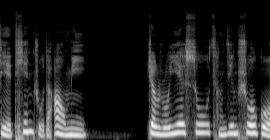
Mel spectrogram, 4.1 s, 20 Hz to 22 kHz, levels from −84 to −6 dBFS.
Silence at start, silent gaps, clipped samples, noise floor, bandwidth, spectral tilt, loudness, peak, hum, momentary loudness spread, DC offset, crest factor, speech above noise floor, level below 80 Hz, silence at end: 0 s; 2.09-2.15 s; under 0.1%; -68 dBFS; 9.8 kHz; -8 dB/octave; -19 LUFS; -2 dBFS; none; 7 LU; under 0.1%; 18 dB; 50 dB; -50 dBFS; 0 s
